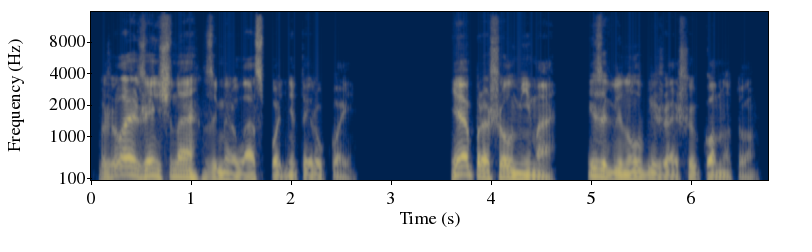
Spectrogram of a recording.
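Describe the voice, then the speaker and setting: A man narrating a first-person audiobook in a lively, expressive reading. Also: fairly low pitch, moderate pace, dry recording, clean studio sound.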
